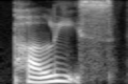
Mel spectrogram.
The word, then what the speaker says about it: police: with an s place this one is two syllables so you have to have a pa before the lease police if you go too quickly police please it'll sound like more like number 26 please so make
